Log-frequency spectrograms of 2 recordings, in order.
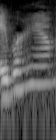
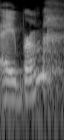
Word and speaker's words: Abram: really hard for people they want to be like Abraham I'm like Abram or Abraham and it's just Abram I love it I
